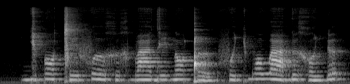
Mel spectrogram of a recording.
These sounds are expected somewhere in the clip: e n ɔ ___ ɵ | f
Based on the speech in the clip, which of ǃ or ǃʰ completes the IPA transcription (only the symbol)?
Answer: ǃ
